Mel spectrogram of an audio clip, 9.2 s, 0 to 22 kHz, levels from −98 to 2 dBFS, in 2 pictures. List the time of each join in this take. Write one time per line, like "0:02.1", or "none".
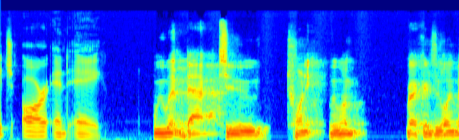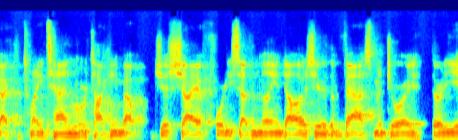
none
